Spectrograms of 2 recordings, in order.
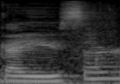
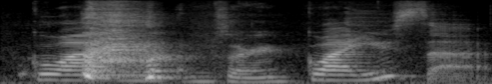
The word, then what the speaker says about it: guayusa: Gayusa or something. And then organic... Oh, it tells you how to say it right here. Oh. Guayusa. You were close.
